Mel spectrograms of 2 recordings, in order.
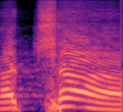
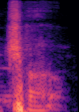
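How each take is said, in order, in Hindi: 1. इसे प्रश्न पूछने वाले लहजे में कहा जाता है। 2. इसे सादे, सहमति वाले लहजे में कहा जाता है। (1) "मतलब पूछ रहे" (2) "नॉर्मली हमने कह दिया अच्छा"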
